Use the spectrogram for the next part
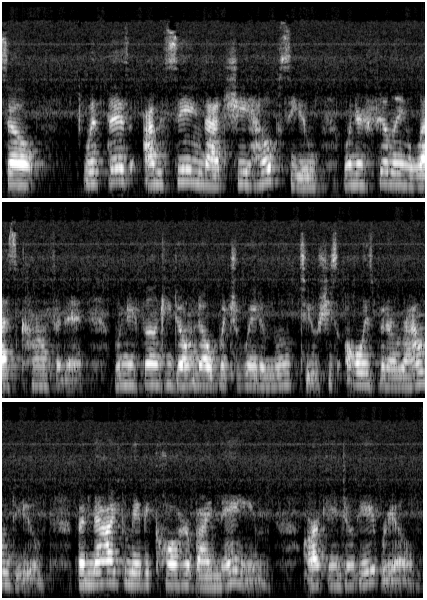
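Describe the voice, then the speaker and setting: A young woman hosts a calm tarot reading, her voice raspy from an early start. She sounds thin and tinny, like a phone line, and slightly far from the mic. A faint hiss sits under her gentle, guiding delivery. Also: medium pitch, normal speed. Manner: relaxed, soothing, guides breathing. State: raspy morning voice. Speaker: tarot card reader. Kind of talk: casual spiritual reading to camera.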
